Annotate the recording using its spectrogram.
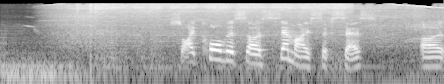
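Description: An angle grinder whines as it grinds steel.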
